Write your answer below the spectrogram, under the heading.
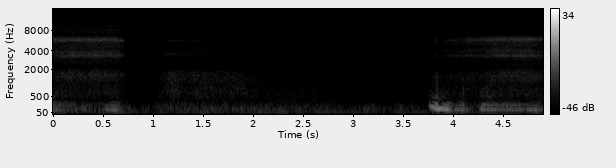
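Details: American Bully named Hulk snoring while asleep: the tail of one low rumbling snore and a soft breathy exhale, then a fresh gravelly snort that rolls into another droning rattle.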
